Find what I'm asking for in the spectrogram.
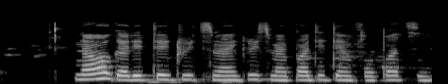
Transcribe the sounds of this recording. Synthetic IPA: naɔɡadetek̚ɡɾitmaɡɾitmaɪpadidɛ̃mfɔpati

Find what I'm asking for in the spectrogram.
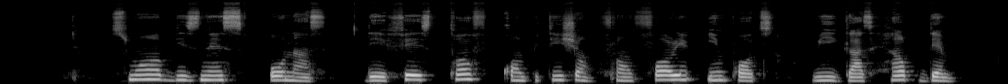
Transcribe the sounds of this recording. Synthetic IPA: smɔlbiznɛs | onas | defestʰɔfkʰɔ̃mpitiʃɔ̃nfɹɔ̃mfɔɹɛ̃nĩmpʰɔts | wiɡashɛlp̚dɛ̃m

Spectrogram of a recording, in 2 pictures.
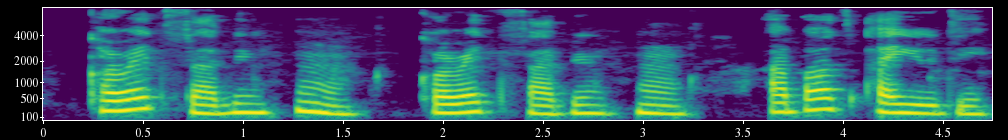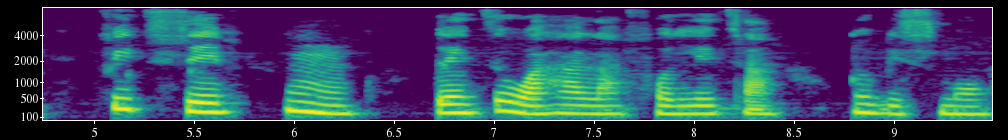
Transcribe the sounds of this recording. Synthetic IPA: kʰɔɾɛk̚tsabih̩kʰɔɹɛk̚tsabih̩ | abaʊtaudi | fitsev | h̩ | plɛ̃ntiwaɦalafɔletʰa̰ | nobismɔ

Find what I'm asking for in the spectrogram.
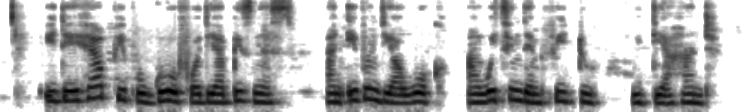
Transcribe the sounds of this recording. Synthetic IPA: ideɦɛlˠpʰːipʰl̩ɡofɔdɛabiznɛs | ãnivə̃ndɛawɔk | ãnwetʰĩndɛ̃mfidu | wiðdɛahãnd

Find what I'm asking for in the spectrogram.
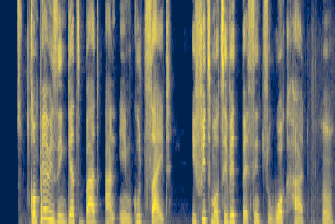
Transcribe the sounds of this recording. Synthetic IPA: kɔ̃mpiɹizĩnɡɛtbadãnĩnɡudsaɪd | ifitmotivet̚pɛsĩntʰuwɔkhadh̩

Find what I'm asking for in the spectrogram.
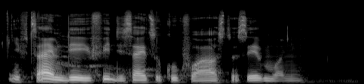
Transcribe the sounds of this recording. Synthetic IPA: iftʰã̰ɪ̃mdejufiddisaɪd̚tukukfɔhaʊstosevmɔni

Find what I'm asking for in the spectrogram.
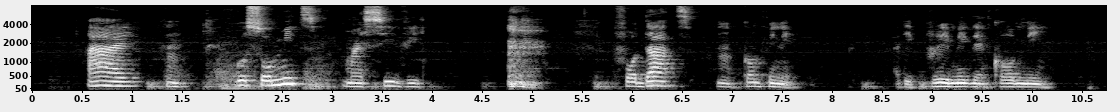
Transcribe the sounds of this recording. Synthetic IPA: aj | ɡosɔbmitmaɪsivi | fɔdat | kɔ̃mpeni | adepɾemek̚dɛ̃mkʰɔlmi

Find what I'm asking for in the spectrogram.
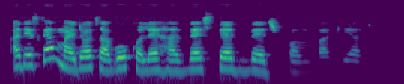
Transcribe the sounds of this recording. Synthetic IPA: ʔaɪdestãɪ̃mːaɪdɔtaɡokɔlɛtɦavɛstɛdvɛd͡ʒfɹɔ̃mbakiatʰu̥

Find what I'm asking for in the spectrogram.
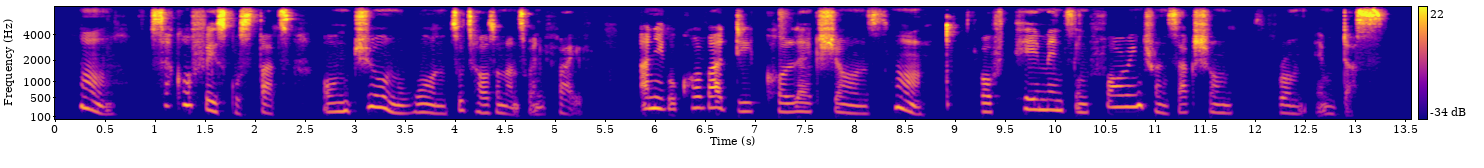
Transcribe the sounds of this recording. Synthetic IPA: h̩ | sɛkʰɔ̃ndfeswistat | ɔ̃nd͡ʒũnwɔ̃ntʰuθaʊzãndãntʰwɛ̰̃nti̥faɪv | ʔã̰niwukʰɔvədikʰɔlɛkʃɔ̃nzh̩ | ɔv̥pʰemɛ̃ntsĩnfɔɹɛ̃ntʰɹ̥ãnsakʃɔ̃n | fɹɔ̃mɛ̰̃mda̰s

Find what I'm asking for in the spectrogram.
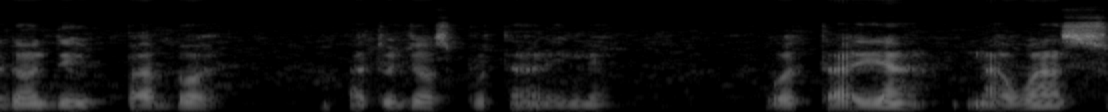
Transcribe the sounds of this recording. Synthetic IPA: dɔ̃ndepabɔ | nãtod͡ʒɔsputʰã̰ɾinɛ̃ | wʔɔ̰tʰa̰jãnã̰wãns

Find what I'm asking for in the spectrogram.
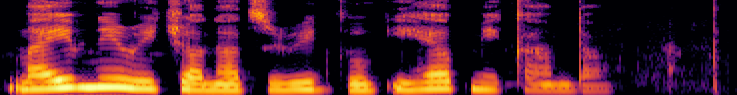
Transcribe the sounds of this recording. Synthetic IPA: maɪivnĩŋɹit͡ʃanatuɹid̚bukiɦɛlpmikʰãmdãʊ̃n

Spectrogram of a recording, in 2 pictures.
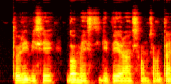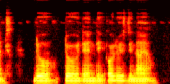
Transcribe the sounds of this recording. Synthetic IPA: tʰoɾibise | ɡɔdmɛ̃stidepeɹãnsfɔ̃msɔ̃mtʰãɪ̃ms | dododɛ̃ndeʔɔlwesdinaɪãm

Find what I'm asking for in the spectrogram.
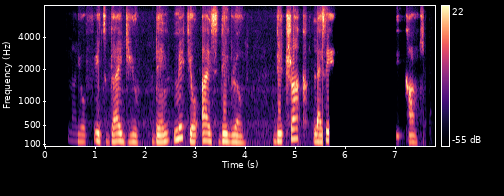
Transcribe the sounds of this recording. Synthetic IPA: najɔfitɡaɪdju | dɛ̃nmekʰjɔʔaɪsdeɡɹãʊ̃nd | detʰɹaklaɪse | ikʰãnt

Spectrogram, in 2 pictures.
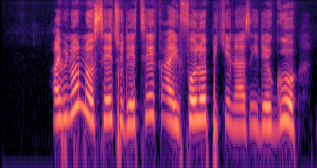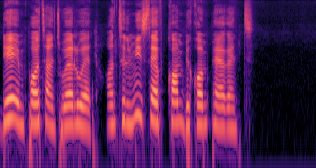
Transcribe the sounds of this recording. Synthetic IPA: aɪbinɔtnosetʰudetʰekaɪfolopikʰĩnasideɡo | deĩmpɔtʰãntwɛlwɛlɔ̃ntʰilmisɛlfkʰɔ̃mbikʰɔ̃mpɛɹɛ̃nt

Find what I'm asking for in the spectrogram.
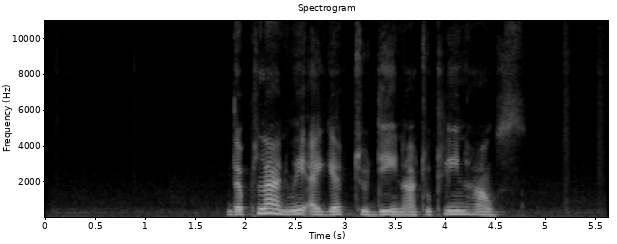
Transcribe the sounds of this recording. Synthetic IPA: d̪əpʰlãnweːʔaɪɡɛtʰːudẽnatukʰlĩːnɦaʊs

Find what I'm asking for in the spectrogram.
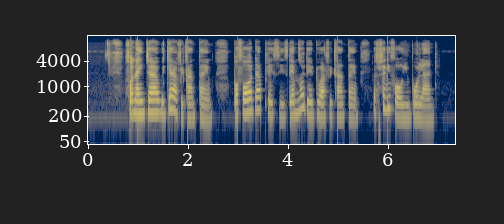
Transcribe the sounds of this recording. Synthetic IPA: fɔnãɪ̃nd͡ʒawiɡɛtafɹikãnt̪ãɪ̃m | b̥ɔtfɔɔdapʰlesisdɛ̃mnodeduafɹikʰãnt̪ãɪ̃m | ɛspɛʃalifɔĩnbolãnd̥

